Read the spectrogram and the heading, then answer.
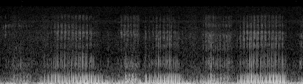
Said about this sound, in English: I mean, they'll get in my lap and he'll love me and get in my shoulder and just purr and fall asleep.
